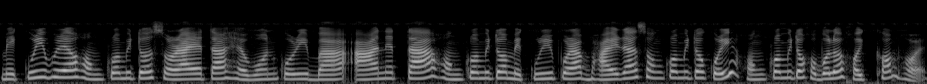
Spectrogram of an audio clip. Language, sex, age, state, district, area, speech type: Assamese, female, 45-60, Assam, Lakhimpur, rural, read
